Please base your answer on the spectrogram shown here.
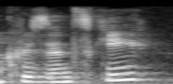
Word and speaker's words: Krasinski: But I can say that John Krasinski, is that how you say it?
